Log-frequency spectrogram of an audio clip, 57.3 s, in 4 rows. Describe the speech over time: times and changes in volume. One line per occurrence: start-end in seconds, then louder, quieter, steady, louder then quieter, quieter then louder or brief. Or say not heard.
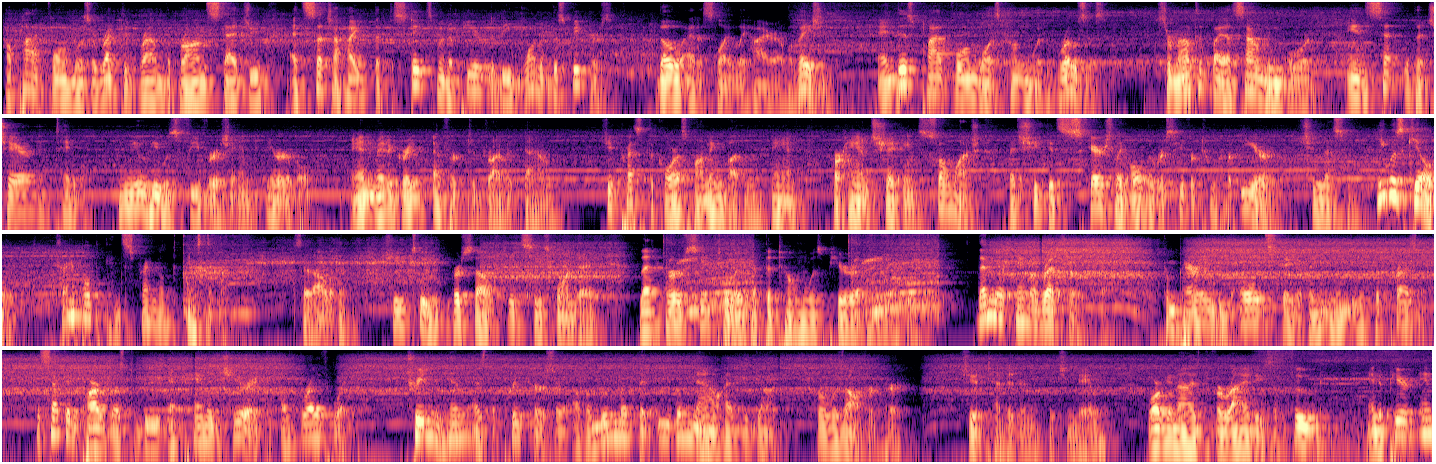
0.0-57.2 steady.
